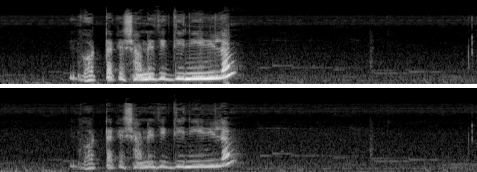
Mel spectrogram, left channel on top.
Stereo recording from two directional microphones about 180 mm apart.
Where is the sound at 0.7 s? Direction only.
60° left (ahead or behind).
